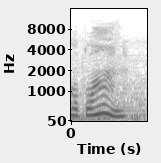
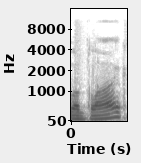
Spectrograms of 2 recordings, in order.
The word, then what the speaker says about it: LeBlanc: How about LeBlanc? Yeah, I've been calling him LeBlanc, but they said LeBlanc, so I guess the K or C is silent.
